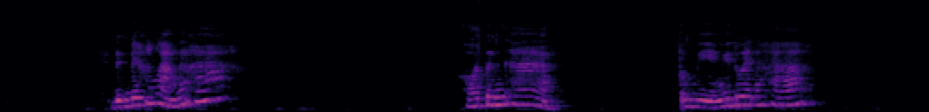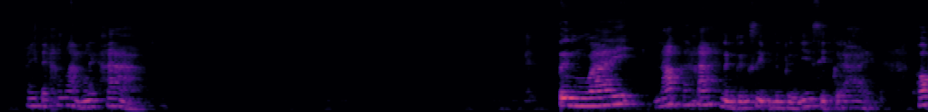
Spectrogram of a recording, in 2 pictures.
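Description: A middle-aged woman speaks calmly and close by, in short bursts with pauses.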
